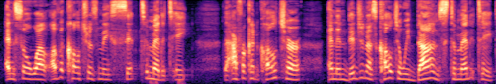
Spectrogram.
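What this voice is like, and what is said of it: Jamaican accent. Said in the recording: “every time you talk like that, all of a sudden you get the accent ... I am a Jamaican woman”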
